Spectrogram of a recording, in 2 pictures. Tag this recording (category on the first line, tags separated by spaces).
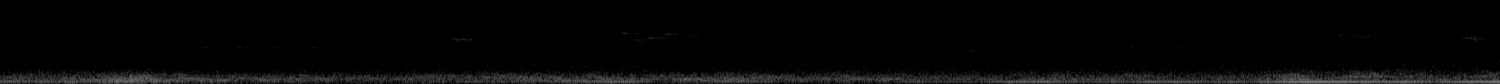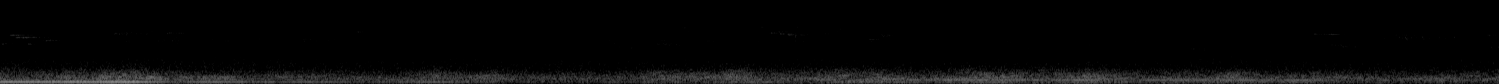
Soundscapes > Nature
weather-data phenological-recording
